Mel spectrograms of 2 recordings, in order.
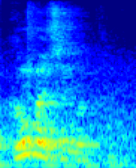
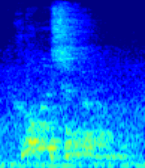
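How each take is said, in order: First: Said in the usual way. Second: Whispered. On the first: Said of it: "repeated as whisper". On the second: Shown as a demonstration. Preacher hushes the congregation, whispering. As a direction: whisper the line, no voice. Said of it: "same words whispered".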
